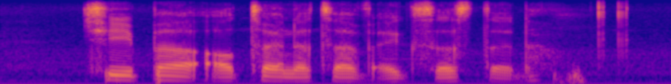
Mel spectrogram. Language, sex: English, male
